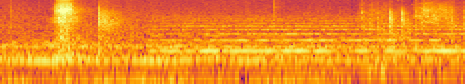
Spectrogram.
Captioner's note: sniffles; door opening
